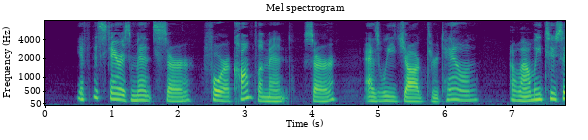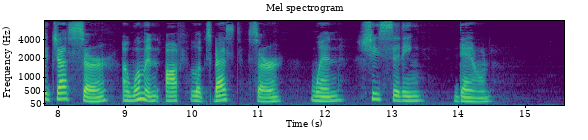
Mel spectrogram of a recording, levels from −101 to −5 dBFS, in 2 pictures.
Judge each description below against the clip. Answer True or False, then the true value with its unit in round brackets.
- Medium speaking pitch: True (160 Hz)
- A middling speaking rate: False (115 wpm)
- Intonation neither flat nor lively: True (4.4 semitones)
